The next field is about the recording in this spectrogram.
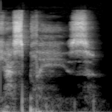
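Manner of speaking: creepy whispered mutter under the breath. Retelling what a contestant mutters on getting a rose: imitating a creepy muttered aside. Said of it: "says the creepiest under his breath".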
